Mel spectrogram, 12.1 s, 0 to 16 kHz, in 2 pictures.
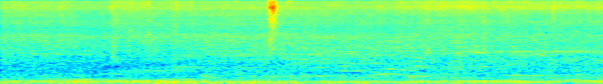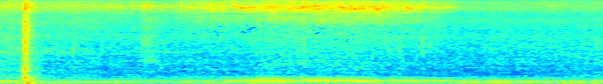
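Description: Steady low rumble of a Honda Brio's 1.2-litre i-VTEC engine idling. About six seconds in there is a sharp click as the rear door is unlatched and opened.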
